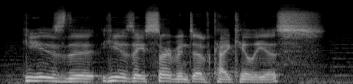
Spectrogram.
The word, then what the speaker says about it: Caecilius: or like two, that has a hard K sound is Caecilius. That would be an example of a name using the K sound.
